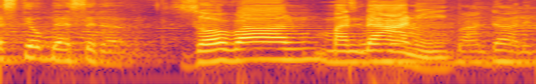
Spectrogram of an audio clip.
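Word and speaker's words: Mamdani: Zoran Mandani. Mandani. Not Mand. I say Mammoodi, but it's Mandani.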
